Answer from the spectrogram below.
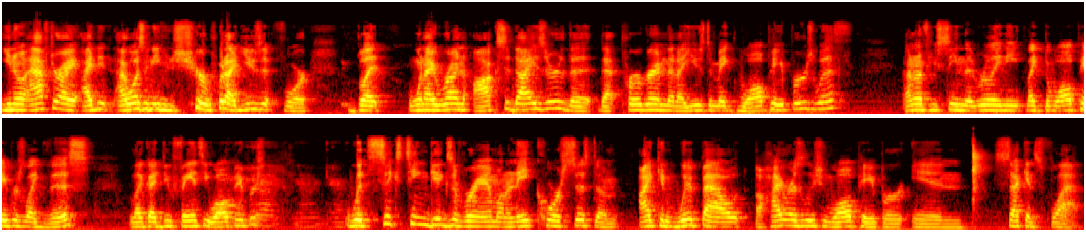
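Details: Adult male speaker; conversational speech.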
